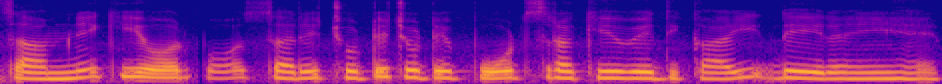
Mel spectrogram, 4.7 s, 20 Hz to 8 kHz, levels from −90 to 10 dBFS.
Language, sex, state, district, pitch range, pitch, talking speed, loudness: Hindi, female, Rajasthan, Jaipur, 220-245 Hz, 235 Hz, 180 wpm, -12 LUFS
